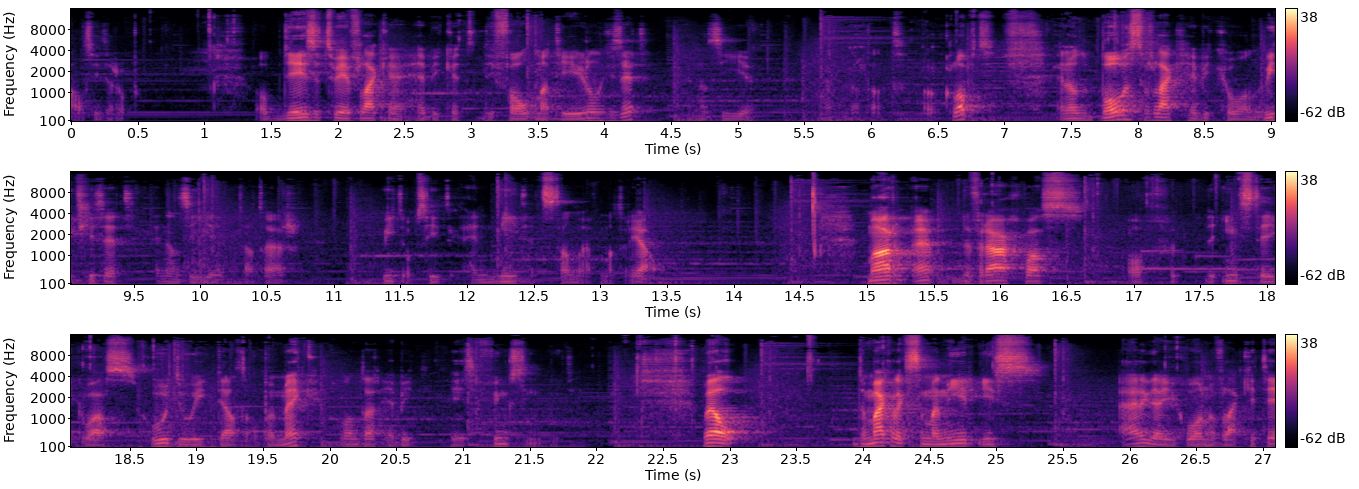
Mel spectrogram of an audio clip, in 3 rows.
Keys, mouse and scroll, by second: 1.3 click, 2.9 click, 6.3-7.2 scroll up 2, 7.8 click, 15.9 click, 16.9 click, 17.7 click, 18.2-19.3 drag, 19.3-20.1 scroll up 3, 20.0 middle click, 22.0 shift+middle click, 22.2 scroll up 2, 22.4 shift+middle click, 22.6 space, 24.2 r, 25.0 click, 25.7 click, 26.3 click.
